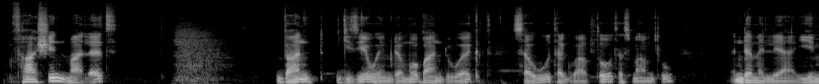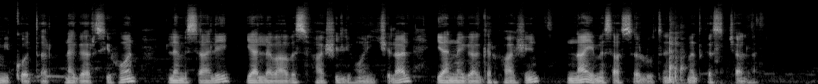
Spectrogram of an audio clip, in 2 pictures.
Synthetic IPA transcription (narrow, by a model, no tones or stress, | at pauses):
faʃɪnmalət̪ | bəand̪ɡize̞wɔjɪmd̪əɡmo̞bəand̪wɔkʼt̪ | səwut̪ʰəɡbaβt̪ʰo̞t̪ʰəsmamt̪ʰo | ʔɨnd̪əməlːəjajɛmːikʼːot̪ʼːəɾnəɡəɾsiho̞n | ləmɨsale̞jalːəβaβəsfaʃɪlːɪɦo̞njɪt͡ʃɪlaljɛanːəɡaɡəɾfaʃɪnɨnːajɛməsa̰səlut̪ʰɨnmət̪ʼkʼʰəsjɪ̥t͡ʃːalal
